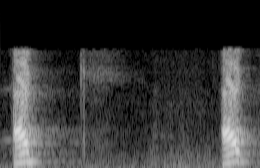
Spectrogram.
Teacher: فبداية الكاف شديدة نهايتها مهموسة · Term: شديدة ومهموسة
